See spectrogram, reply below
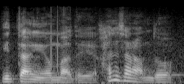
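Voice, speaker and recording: A man's voice: on the low side, expressive, fairly quick, slight background noise. A man preaching a sermon as pastor, talking in a colloquial way and acting out the voices of the people he quotes.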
